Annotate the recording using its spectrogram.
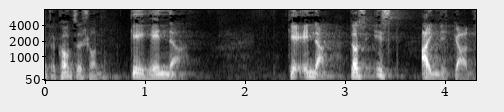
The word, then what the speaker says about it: Gehenna: Gehenna ist einfach griechisch, so ein bisschen griechisch ausgesprochen, das hebräische Gehenna. Und das heißt Tal Hinnom. Gehenna oder Gehinnom. Das ist ein Tal außerhalb der Altstadt von Jerusalem.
